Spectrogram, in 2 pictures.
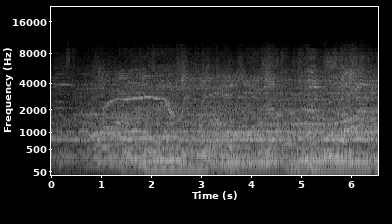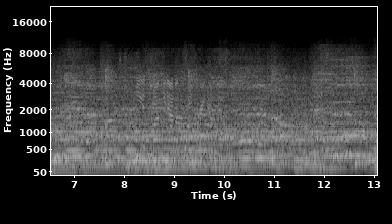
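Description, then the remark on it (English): A large crowd at Donald Trump's South Carolina victory speech fills the air with loud, sustained cheering and voices singing together, with steady rhythmic clapping running underneath throughout. “Singing, they're clapping.”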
